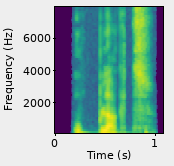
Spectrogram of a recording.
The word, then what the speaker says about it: Opplagt: At the end of some words, as in number 11, G in front of T is pronounced like a K. – Les nummer 11. – Opplagt.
